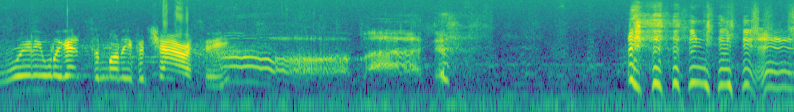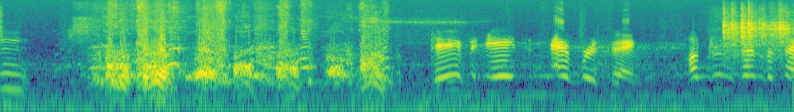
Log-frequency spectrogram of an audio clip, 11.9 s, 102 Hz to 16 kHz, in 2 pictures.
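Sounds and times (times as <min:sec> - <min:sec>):
speech: 0:01.0 - 0:02.0, 0:02.8 - 0:03.6, 0:04.7 - 0:11.9
hounds yelping and barking: 0:06.4 - 0:09.1.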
